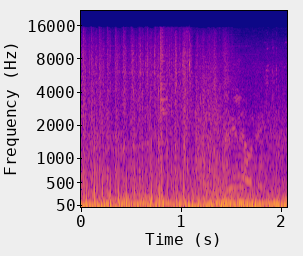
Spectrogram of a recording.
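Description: Rapid gunfire in the Apex Legends Mobile game, a dense, loud automatic burst of shots rattling continuously for about two seconds over game noise.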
